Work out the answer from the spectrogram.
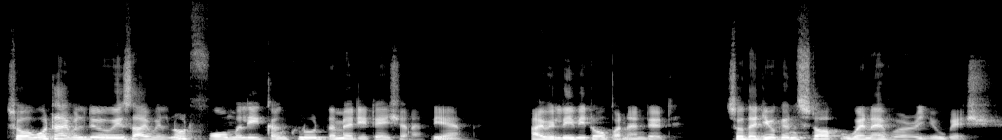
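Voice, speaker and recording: A man leading a guided meditation in a calm, soothing, unhurried manner with long pauses and a gravelly fry in his voice. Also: a little high.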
